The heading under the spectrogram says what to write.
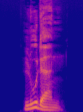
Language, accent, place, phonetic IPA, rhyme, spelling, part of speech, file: German, Germany, Berlin, [ˈluːdɐn], -uːdɐn, Ludern, noun, De-Ludern.ogg
- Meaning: dative plural of Luder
